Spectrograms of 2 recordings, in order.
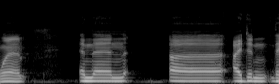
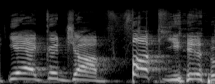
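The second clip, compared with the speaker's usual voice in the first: slow, higher sarcastic jeer; imitating a sarcastic guy; 6 semitones higher, much slower than usual. Bar guy sneers at the mouse rescuer, slow and higher. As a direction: drag it out mockingly, slowly. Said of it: "some guy was like".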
